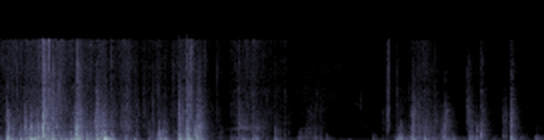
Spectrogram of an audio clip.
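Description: Plastic bag crinkling and rustling as a cat moves about inside a tote bag, loudest and busiest for the first two seconds, then a few shorter rustles near the end.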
